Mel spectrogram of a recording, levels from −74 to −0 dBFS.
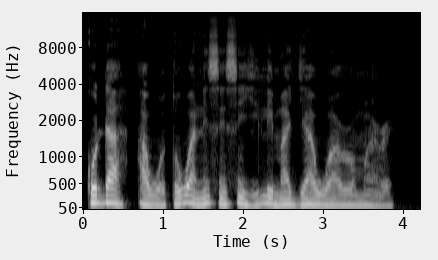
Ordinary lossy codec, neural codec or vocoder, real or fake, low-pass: none; vocoder, 44.1 kHz, 128 mel bands, Pupu-Vocoder; fake; 14.4 kHz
